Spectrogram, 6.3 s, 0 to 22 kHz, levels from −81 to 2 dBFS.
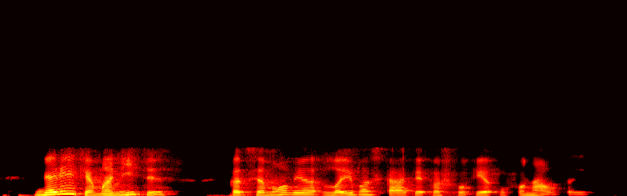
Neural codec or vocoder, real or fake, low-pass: autoencoder, 48 kHz, 32 numbers a frame, DAC-VAE, trained on Japanese speech; fake; 5.4 kHz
